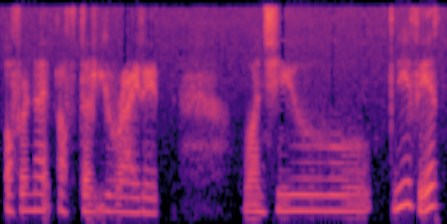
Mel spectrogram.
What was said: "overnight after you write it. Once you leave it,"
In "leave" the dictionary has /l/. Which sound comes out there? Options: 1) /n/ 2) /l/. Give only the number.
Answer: 1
